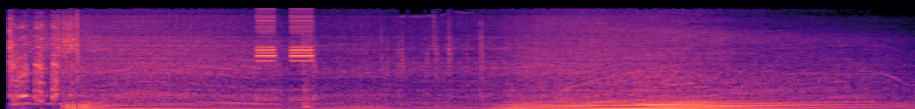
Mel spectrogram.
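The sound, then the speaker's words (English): A car engine revs up loudly after a sharp opening burst, its low, throaty drone climbing steadily in pitch as the vehicle accelerates, heard alone with no talk. “So this is a vehicle.”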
